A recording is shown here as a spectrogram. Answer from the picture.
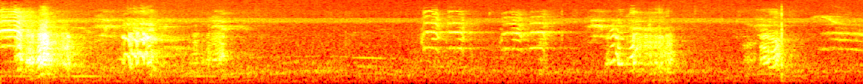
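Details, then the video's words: Wild blue-and-yellow macaw giving loud raspy squawks at the start, then a quieter stretch of shorter, stuttering harsh notes in quick clusters. "Arara Canindé na natureza"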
